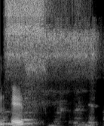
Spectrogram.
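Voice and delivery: es ending in a long hissed S; cedilla as S. Shown as a demonstration. Teacher answers how cedilla sounds, es with prolonged S. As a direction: draw out the S of es. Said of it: "cómo se pronuncia la C cedille".

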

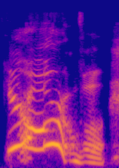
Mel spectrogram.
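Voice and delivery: very high squeaky voice, indignant; squeaky mock seal voice. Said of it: "seal voice quote".

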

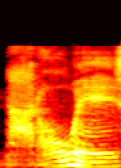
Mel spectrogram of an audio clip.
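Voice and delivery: slow, low, whispered snake voice; whispery python. A narrator's reading. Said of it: "said Python".

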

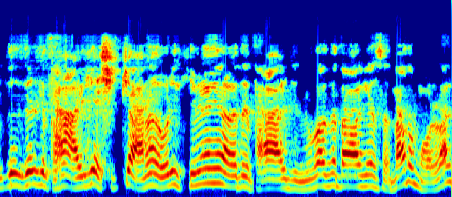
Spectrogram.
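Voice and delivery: usual speaking voice

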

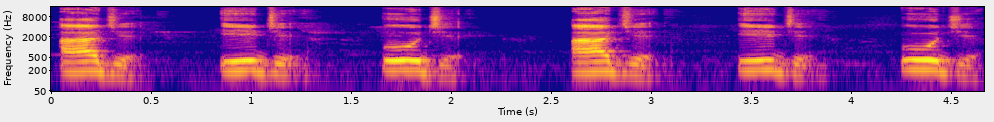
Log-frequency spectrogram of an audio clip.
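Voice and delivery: আজ, ইজ, উজ with an echoing J release; mid-tongue on the palate, bounce the J of আজ, ইজ, উজ; qalqalah on Jeem. Shown as a demonstration. Teacher shows students bouncing J in আজ, ইজ, উজ, qalqalah. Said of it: "কলকলা করতে হবে".

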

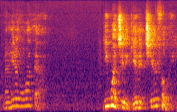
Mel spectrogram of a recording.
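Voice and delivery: normal talking voice

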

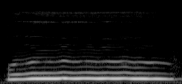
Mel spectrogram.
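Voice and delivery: loud, high spooky ghost wail; ghostly moan. A narrator's reading. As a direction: wail like a ghost haunting the woods. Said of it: "low moan sounded, rattling ominously".

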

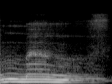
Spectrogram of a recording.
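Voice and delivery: slow "move" with a held V; final V sound. Shown as a demonstration. Teacher explaining chữ move before âm đờ, held V in "move". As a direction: stretch "move" so the closing V hums. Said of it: "âm".

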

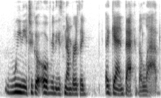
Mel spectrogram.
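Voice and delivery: low, brisk expert explaining; Doctor Gourd voice. Acted. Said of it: "Doctor Gourd explained".

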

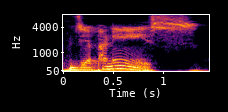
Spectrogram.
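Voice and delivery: "Japanese" slowly, stressing the final -NESE; stress on third syllable. Shown as a demonstration. Teacher models "Japanese" for Spanish speakers, stress on third syllable. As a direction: lean on the last syllable of "Japanese", drawn out. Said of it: "en la tercera sílaba".

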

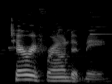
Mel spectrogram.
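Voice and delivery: plain reading voice

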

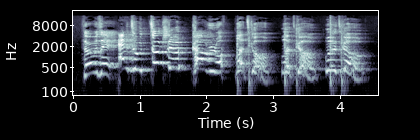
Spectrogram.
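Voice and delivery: high-pitched excited screaming call; ecstatic touchdown call. Real, not acted. Fan calling a touchdown for their team, ecstatic shouting. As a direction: celebrate the score in bursts, voice shooting up.

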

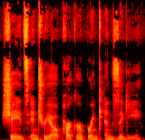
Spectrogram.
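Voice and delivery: ordinary talk

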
